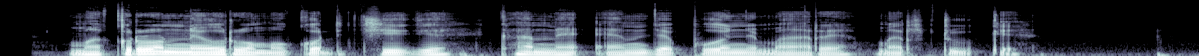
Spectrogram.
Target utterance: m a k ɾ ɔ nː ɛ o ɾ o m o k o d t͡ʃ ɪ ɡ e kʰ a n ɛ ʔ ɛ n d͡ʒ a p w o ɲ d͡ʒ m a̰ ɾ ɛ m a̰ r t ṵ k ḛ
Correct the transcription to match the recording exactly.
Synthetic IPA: m a k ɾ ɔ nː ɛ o ɾ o m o k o d t͡ʃ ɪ ɡ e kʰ a n ɛ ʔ ɛ n d͡ʒ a p w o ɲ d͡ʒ m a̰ ɾ ɛ m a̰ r t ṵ k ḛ

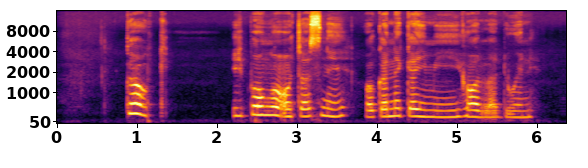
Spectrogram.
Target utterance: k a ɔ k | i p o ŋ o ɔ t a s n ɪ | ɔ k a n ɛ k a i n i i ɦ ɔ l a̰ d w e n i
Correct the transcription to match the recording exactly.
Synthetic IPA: k a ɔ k | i p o ŋ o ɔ t a s n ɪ | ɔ k a n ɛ k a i m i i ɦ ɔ l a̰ d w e n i

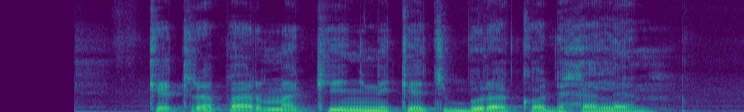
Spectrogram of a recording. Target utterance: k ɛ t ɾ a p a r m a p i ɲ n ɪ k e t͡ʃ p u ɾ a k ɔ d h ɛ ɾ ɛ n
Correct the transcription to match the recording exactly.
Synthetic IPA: k ɛ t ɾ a p a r m a k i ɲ n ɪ k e t͡ʃ b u ɾ a k ɔ d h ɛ l ɛ n

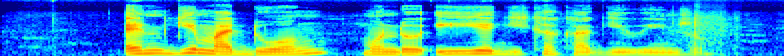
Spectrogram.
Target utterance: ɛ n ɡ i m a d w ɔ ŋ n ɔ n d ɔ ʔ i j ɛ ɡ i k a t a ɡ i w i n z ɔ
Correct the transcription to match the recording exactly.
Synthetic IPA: ɛ n ɡ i m a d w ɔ ŋ m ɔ n d ɔ ʔ i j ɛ ɡ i k a k a ɡ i w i n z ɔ

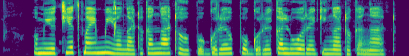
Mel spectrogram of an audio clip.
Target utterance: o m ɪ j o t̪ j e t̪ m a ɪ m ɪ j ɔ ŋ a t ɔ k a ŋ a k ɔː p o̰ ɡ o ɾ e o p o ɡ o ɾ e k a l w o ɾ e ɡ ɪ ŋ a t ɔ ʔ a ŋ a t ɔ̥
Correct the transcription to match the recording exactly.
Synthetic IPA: o m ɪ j o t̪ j e t̪ m a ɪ m ɪ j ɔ ŋ a t ɔ k a ŋ a t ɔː p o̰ ɡ o ɾ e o p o ɡ o ɾ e k a l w o ɾ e ɡ ɪ ŋ a t ɔ k a ŋ a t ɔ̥

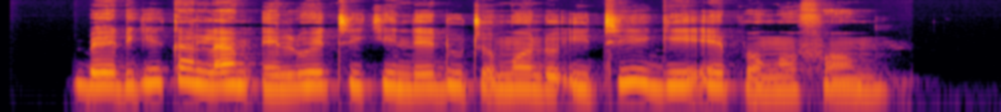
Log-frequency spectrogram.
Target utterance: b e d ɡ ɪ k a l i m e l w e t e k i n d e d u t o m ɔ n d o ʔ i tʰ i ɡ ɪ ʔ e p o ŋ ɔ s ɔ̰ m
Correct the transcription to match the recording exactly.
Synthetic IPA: b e d ɡ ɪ k a l a m e l w e t i k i n d e d u t o m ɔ n d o ʔ i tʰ i ɡ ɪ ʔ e p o ŋ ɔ f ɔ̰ m

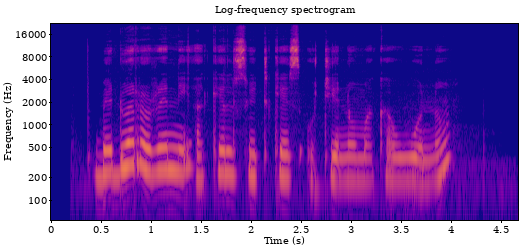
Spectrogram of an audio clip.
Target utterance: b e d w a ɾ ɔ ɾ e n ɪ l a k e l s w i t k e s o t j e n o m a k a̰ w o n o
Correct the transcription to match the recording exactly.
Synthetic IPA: b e d w a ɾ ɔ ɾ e n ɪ a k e l s w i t k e s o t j e n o m a k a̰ w o n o

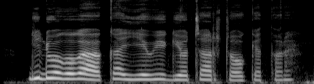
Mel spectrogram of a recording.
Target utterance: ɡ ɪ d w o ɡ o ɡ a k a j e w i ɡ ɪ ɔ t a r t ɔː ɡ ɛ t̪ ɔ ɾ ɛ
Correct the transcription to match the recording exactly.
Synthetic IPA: ɡ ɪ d w o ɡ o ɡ a k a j e w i ɡ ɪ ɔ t a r t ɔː k ɛ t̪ ɔ ɾ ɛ

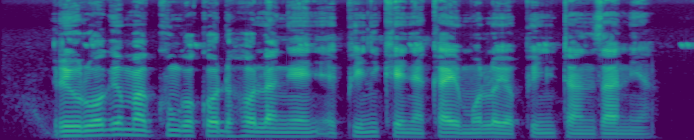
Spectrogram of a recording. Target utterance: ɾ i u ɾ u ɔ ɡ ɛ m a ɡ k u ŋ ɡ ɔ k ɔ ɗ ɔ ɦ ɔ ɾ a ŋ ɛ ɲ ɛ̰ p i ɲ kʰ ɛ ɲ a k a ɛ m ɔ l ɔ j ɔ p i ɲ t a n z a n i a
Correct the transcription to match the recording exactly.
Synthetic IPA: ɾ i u ɾ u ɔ ɡ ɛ m a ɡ k u ŋ ɡ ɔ k ɔ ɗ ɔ ɦ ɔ l a ŋ ɛ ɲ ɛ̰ p i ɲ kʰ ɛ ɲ a k a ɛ m ɔ l ɔ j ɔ p i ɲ t a n z a n i a

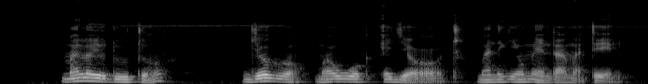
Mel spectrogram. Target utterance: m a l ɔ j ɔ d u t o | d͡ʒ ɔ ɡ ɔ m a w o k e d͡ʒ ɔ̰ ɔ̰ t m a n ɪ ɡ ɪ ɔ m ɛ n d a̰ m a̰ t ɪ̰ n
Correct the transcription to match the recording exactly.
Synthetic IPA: m a l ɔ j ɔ d u t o | d͡ʒ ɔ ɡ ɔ m a w o k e d͡ʒ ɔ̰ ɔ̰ t m a n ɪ ɡ ɪ ɔ m ɛ n d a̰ m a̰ t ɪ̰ n

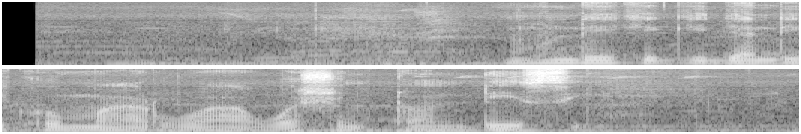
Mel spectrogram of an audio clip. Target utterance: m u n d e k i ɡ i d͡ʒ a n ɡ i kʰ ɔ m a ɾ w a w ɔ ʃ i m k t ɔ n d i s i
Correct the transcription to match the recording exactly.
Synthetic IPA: m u n d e k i ɡ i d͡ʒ a n d i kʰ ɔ m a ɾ w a w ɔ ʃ i ŋ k t ɔ n d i s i

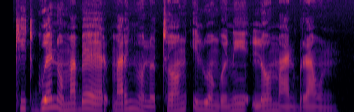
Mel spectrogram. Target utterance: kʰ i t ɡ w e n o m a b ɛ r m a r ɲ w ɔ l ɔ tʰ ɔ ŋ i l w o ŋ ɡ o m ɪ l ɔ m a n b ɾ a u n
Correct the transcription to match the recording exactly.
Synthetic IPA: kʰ i t ɡ w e n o m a b ɛ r m a r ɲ w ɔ l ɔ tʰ ɔ ŋ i l w o ŋ ɡ o n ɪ l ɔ m a n b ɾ a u n

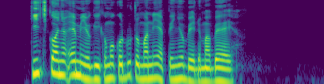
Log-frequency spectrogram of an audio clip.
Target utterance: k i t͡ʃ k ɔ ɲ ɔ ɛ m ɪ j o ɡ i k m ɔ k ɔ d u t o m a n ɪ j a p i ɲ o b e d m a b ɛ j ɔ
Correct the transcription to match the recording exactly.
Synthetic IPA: k i t͡ʃ k ɔ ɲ ɔ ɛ m ɪ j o ɡ i k m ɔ k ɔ d u t o m a n ɪ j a p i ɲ o b e d m a b ɛ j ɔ

